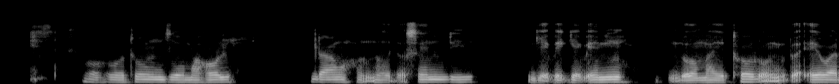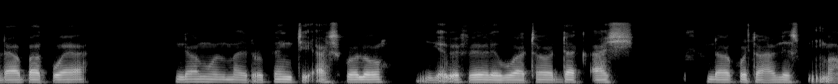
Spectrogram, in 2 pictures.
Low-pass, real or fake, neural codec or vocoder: 7.2 kHz; fake; codec, 16 kHz, 2 kbps, FunCodec, trained on LibriTTS, 25 frames a second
